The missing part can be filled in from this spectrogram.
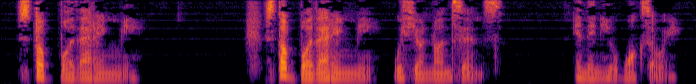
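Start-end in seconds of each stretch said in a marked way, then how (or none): none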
